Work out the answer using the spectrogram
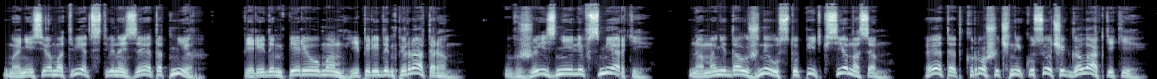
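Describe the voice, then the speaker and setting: A man's voice: fairly high pitch, very animated, normal speed, dark tone, slightly rough, no echo, studio quality, voice pushed up. Man reading as a stern blunt general. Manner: blunt, commanding orders.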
